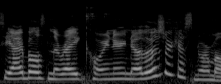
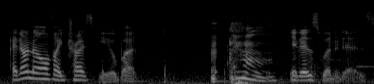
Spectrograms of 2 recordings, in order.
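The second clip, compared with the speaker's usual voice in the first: ordinary talk, nothing marked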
